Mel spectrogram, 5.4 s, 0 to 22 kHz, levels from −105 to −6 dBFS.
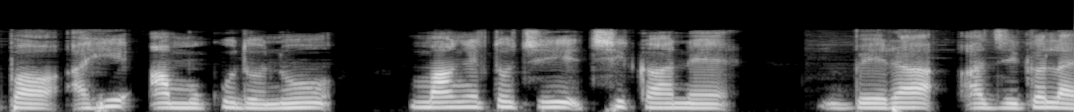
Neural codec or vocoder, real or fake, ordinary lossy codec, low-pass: none; real; none; 7.2 kHz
